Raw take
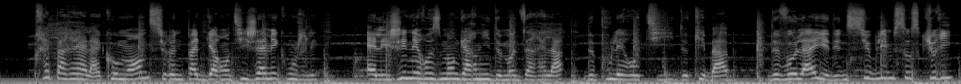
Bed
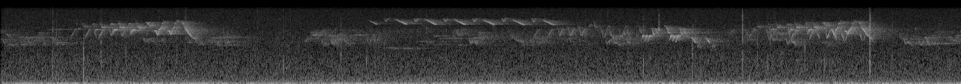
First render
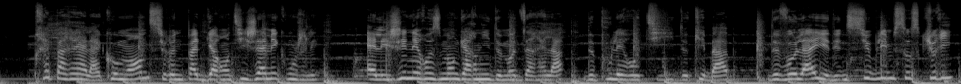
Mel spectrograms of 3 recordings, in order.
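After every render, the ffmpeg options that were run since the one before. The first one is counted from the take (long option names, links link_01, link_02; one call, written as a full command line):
ffmpeg -i in.wav -af "bandreject=frequency=50:width_type=h:width=4,bandreject=frequency=100:width_type=h:width=4,bandreject=frequency=150:width_type=h:width=4,bandreject=frequency=200:width_type=h:width=4" out.wav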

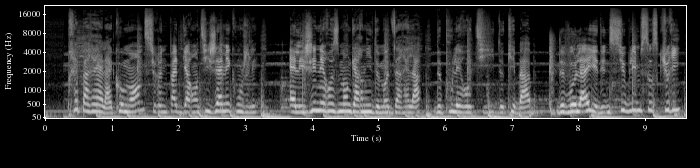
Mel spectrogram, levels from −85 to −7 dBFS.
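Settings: ffmpeg -i in.wav -filter_complex "[0:a]asettb=1/sr,asplit=3[link_01][link_02][link_03];[link_01]atrim=end=1.364[link_04];[link_02]atrim=start=1.36:end=2.29,asetpts=PTS-STARTPTS,afade=type=in:duration=0.004:curve=qsin,afade=type=out:start_time=0.926:duration=0.004:curve=qsin,equalizer=frequency=380:width=0.9:gain=-7.5[link_05];[link_03]atrim=start=2.286[link_06];[link_04][link_05]acrossfade=duration=0.004:curve1=hsin:curve2=qsin[link_07];[link_07][link_06]acrossfade=duration=0.004:curve1=qsin:curve2=hsin,asettb=1/sr,asplit=3[link_08][link_09][link_10];[link_08]atrim=end=7.294[link_11];[link_09]atrim=start=7.29:end=8.17,asetpts=PTS-STARTPTS,afade=type=in:duration=0.004:curve=qsin,afade=type=out:start_time=0.876:duration=0.004:curve=qsin,highpass=180,equalizer=frequency=180:width_type=q:width=4:gain=7,equalizer=frequency=270:width_type=q:width=4:gain=5,equalizer=frequency=580:width_type=q:width=4:gain=5,equalizer=frequency=1200:width_type=q:width=4:gain=-8,equalizer=frequency=6400:width_type=q:width=4:gain=3,lowpass=frequency=7000:width=0.5412,lowpass=frequency=7000:width=1.3066[link_12];[link_10]atrim=start=8.166[link_13];[link_11][link_12]acrossfade=duration=0.004:curve1=hsin:curve2=qsin[link_14];[link_14][link_13]acrossfade=duration=0.004:curve1=qsin:curve2=hsin" out.wav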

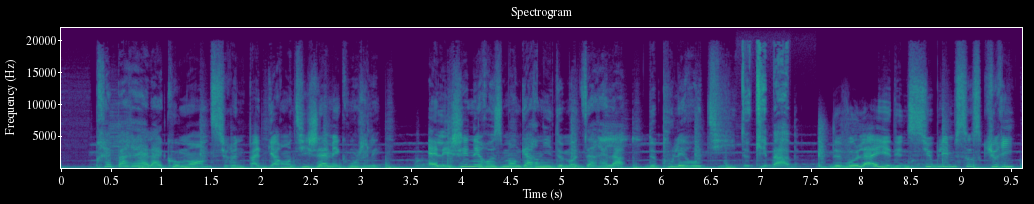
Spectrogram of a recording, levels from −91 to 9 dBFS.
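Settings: ffmpeg -i in.wav -filter_complex "[0:a]asettb=1/sr,asplit=3[link_01][link_02][link_03];[link_01]atrim=end=1.544[link_04];[link_02]atrim=start=1.54:end=2.29,asetpts=PTS-STARTPTS,afade=type=in:duration=0.004:curve=qsin,afade=type=out:start_time=0.746:duration=0.004:curve=qsin,asubboost=boost=11:cutoff=110[link_05];[link_03]atrim=start=2.286[link_06];[link_04][link_05]acrossfade=duration=0.004:curve1=hsin:curve2=qsin[link_07];[link_07][link_06]acrossfade=duration=0.004:curve1=qsin:curve2=hsin,asettb=1/sr,asplit=3[link_08][link_09][link_10];[link_08]atrim=end=5.374[link_11];[link_09]atrim=start=5.37:end=6.07,asetpts=PTS-STARTPTS,afade=type=in:duration=0.004:curve=qsin,afade=type=out:start_time=0.696:duration=0.004:curve=qsin,equalizer=frequency=4600:width_type=o:width=0.35:gain=14[link_12];[link_10]atrim=start=6.066[link_13];[link_11][link_12]acrossfade=duration=0.004:curve1=hsin:curve2=qsin[link_14];[link_14][link_13]acrossfade=duration=0.004:curve1=qsin:curve2=hsin,asettb=1/sr,asplit=3[link_15][link_16][link_17];[link_15]atrim=end=6.744[link_18];[link_16]atrim=start=6.74:end=7.55,asetpts=PTS-STARTPTS,afade=type=in:duration=0.004:curve=qsin,afade=type=out:start_time=0.806:duration=0.004:curve=qsin,aemphasis=mode=production:type=riaa[link_19];[link_17]atrim=start=7.546[link_20];[link_18][link_19]acrossfade=duration=0.004:curve1=hsin:curve2=qsin[link_21];[link_21][link_20]acrossfade=duration=0.004:curve1=qsin:curve2=hsin" out.wav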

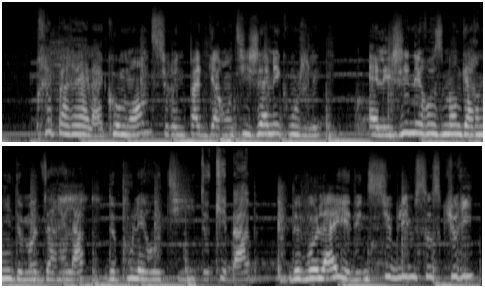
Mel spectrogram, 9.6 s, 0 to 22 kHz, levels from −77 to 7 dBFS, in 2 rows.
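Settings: ffmpeg -i in.wav -af "highshelf=frequency=9000:gain=-11.5,aecho=1:1:4.1:0.9" out.wav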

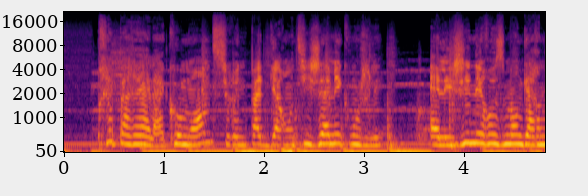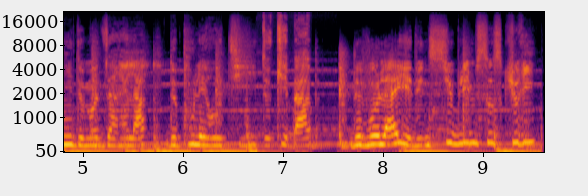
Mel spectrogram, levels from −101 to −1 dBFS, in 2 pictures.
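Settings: ffmpeg -i in.wav -af "asoftclip=type=tanh:threshold=-9.5dB" out.wav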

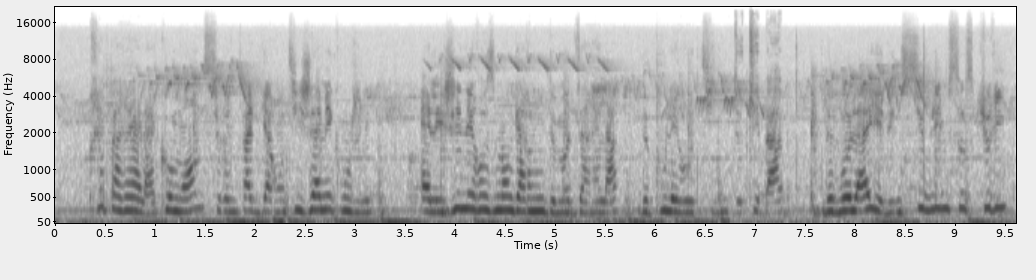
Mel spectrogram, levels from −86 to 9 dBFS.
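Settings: ffmpeg -i in.wav -i bed.wav -filter_complex "[1:a]volume=-4.5dB[link_01];[0:a][link_01]amix=inputs=2:normalize=0" out.wav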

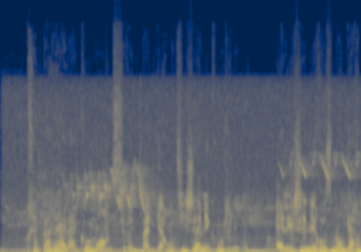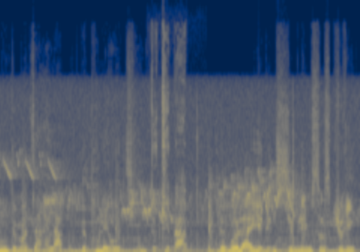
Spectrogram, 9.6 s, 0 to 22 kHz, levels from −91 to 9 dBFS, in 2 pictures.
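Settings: ffmpeg -i in.wav -af "volume=4.5dB,alimiter=limit=-3dB:level=0:latency=1" out.wav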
